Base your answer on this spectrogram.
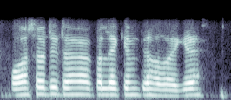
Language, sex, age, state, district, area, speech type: Odia, male, 30-45, Odisha, Malkangiri, urban, conversation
